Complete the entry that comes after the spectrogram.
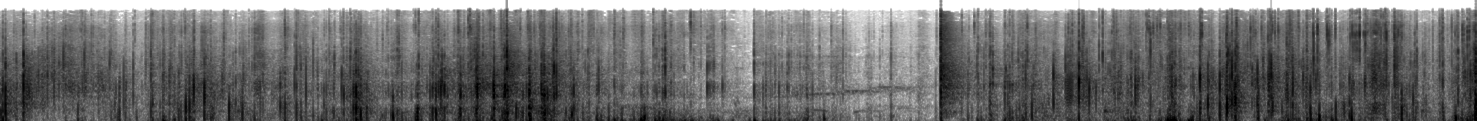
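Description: A small, empty, glossy pink patent vinyl zip pouch is held in both hands while fingers crumple it and pull it open. It gives dense, bright crinkling and crackling with rapid sharp ticks. The noise drops to near silence for about a second, then resumes with a sharp crackle.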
